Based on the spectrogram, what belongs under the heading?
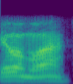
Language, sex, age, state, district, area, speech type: Sanskrit, male, 45-60, Karnataka, Vijayanagara, rural, conversation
